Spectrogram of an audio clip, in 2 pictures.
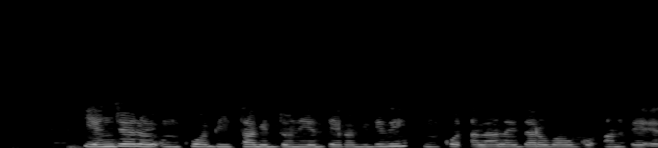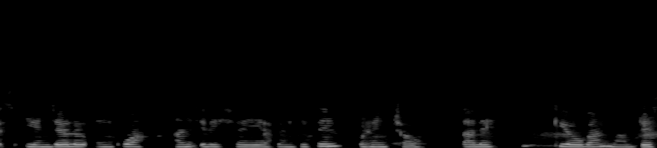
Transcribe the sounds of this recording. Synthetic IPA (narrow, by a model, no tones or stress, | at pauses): jɛnd͡ʒeːlɔjʔʊŋkːʊwabiːt̪ːaːɡɪd̪ːɔnjɛd̪ːɪjɐɡɐɡɪd̪ɪd̪ɪʊŋkːɔt̪ʼɐlaːlɐjd̪ɐɾɔbɐwɡɔʔːɐnfeːʔeːsjɛnd͡ʒeːlɔjʊŋkːʊwa | ɐnt͡ʃʼːɪd̪ɪʃɐjɛjɐfɛnt̪ɪsɪnʼ | ɔʃɪnt͡ʃːɐw | t̪ʼɐlɛ | kːɪjoːɡanmaɾd̪eːs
